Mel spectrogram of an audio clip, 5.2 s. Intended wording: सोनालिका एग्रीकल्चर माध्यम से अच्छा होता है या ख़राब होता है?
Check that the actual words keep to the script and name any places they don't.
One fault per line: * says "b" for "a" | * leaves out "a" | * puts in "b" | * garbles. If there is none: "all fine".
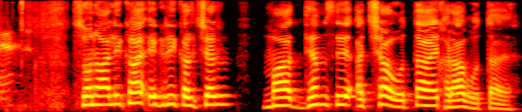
* leaves out "या"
